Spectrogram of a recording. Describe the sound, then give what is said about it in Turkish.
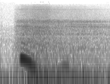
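One deep breath taken with eyes closed, let out as an audible sigh with a brief falling voiced tone, followed by quiet room noise and no talking, in a studio. “Gözlerini kapattın, derin nefes alıyorsun.”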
